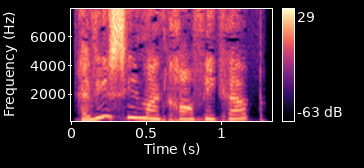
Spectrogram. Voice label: coffee cup, scientist female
